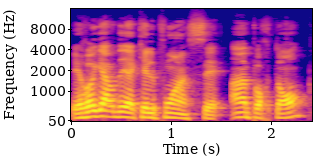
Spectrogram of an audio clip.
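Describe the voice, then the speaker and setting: A French-speaking man teaching English pronunciation with lively emphasis, stretching out his English demo phrases. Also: fairly high pitch, normal speed.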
